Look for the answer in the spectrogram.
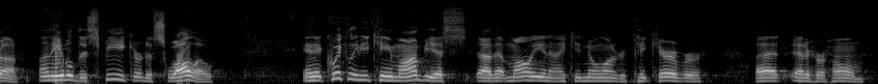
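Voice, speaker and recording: A man's voice: a little high, a little mellow. A middle-aged man, a hospice chaplain, giving a sermon with jokes and stories and many fillers. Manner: joking and storytelling with frequent fillers.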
